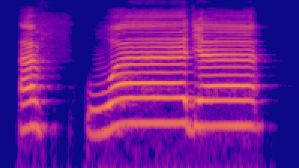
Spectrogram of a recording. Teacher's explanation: جب ہم نے اس پہ وقف کیا تو یہ وقف کی حالت میں افواجا بن جائے گا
